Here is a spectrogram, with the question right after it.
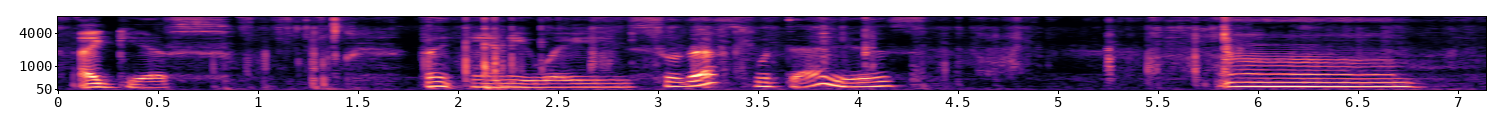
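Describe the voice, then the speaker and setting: With noticeable background noise behind her, a woman speaks at a very slow pace and fairly low pitch, with ordinary pitch variation and long, frequent pauses. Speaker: crafting channel host. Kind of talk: craft tutorial. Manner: casual, talking to herself; quieter than usual.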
